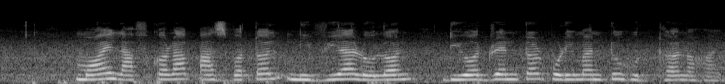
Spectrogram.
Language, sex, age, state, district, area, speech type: Assamese, male, 18-30, Assam, Nalbari, urban, read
